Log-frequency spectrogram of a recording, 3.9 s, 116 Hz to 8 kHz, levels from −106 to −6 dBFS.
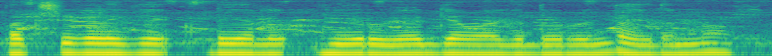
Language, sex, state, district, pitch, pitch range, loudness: Kannada, male, Karnataka, Koppal, 140 Hz, 135-145 Hz, -17 LUFS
